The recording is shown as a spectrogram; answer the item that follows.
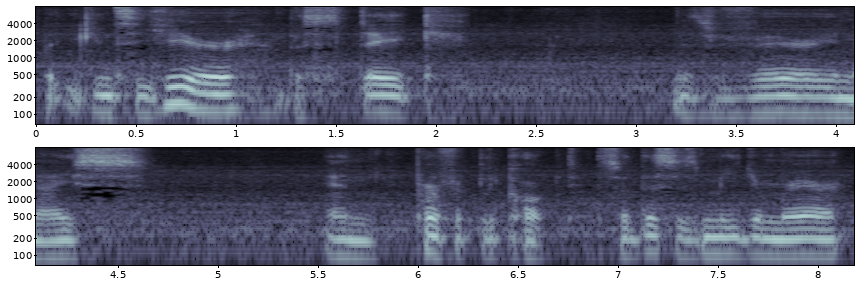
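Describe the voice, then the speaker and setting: A man's voice: fairly low pitch, fairly even intonation, slow pace, poor audio. A man casually narrating a home cooking demo at the stove, hesitant with many ums and restarts, filmed on a phone. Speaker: home cook demonstrating. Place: home kitchen, searing at the stove. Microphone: phone camera. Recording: phone video with sizzling pan noise. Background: frying sizzle.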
